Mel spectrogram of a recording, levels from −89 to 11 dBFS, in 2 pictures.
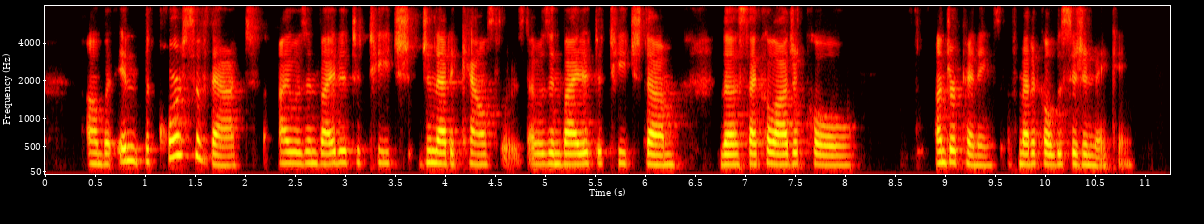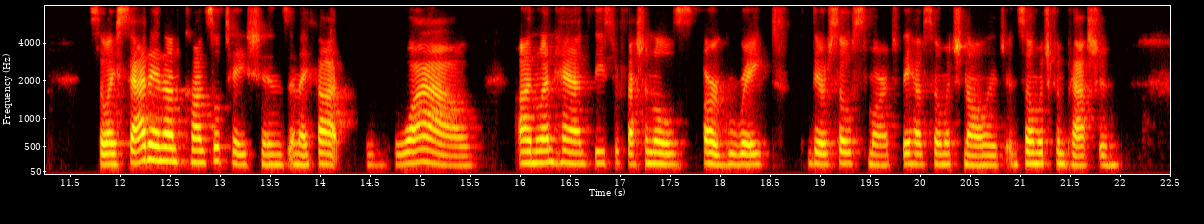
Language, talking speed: English, 145 wpm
